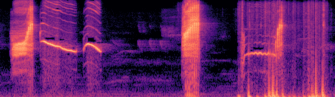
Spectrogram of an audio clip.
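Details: Cream-vented bulbul singing in the gacor and ngeriwik style, used as bird-training material: three loud buzzy-edged whistles, a shrill burst after a pause, then a flat whistle among low rustling clicks.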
